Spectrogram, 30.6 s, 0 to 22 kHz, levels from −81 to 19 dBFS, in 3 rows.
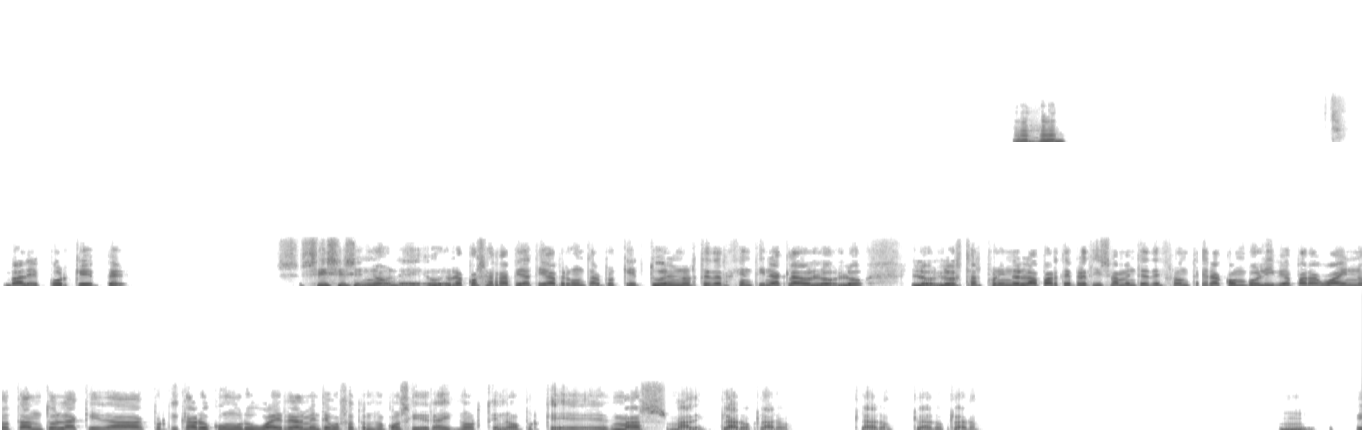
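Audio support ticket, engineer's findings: AMR comfort noise: DTX on the sending phone marking pauses as silence and dropping speech frames; receiver substitutes synthetic noise. Ten gaps, 0.00 to 30.55 s, longest 0.00 to 7.57 s, cluster 26.45 to 30.55 s. Smooth, steady hiss switching in and out. AMR-WB speech itself clear, fitting a 12.65 kbit/s mode.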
